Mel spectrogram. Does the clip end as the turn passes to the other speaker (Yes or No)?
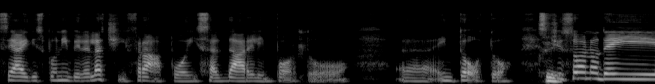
No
